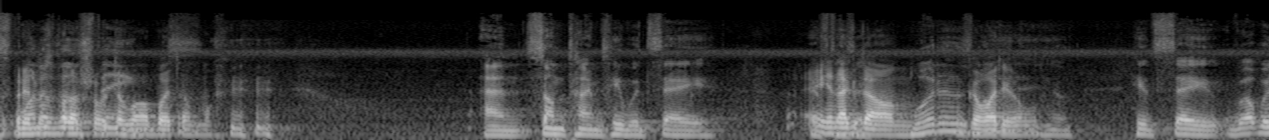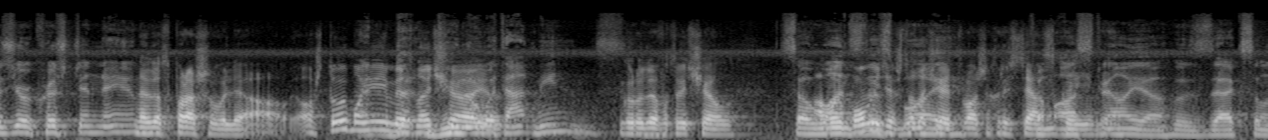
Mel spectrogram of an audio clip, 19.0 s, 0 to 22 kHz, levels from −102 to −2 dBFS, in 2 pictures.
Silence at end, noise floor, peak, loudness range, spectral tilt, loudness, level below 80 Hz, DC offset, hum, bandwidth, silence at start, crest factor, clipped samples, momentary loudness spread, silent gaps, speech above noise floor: 0 s; -65 dBFS; -12 dBFS; 8 LU; -6.5 dB/octave; -32 LUFS; -66 dBFS; under 0.1%; none; 15.5 kHz; 0 s; 20 dB; under 0.1%; 15 LU; none; 33 dB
